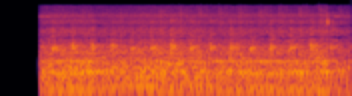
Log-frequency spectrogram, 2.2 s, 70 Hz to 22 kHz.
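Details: 1990 VW Voyage with the AP 1.8 petrol engine idling with a quick, regular dry knock; the cause is unknown to the owner. Months later water mixed with oil, and the engine was fully rebuilt, which solved it.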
